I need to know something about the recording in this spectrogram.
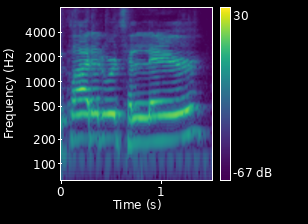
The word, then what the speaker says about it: Clyde Edwards-Hilaire: Maybe some Clyde Edwards-Hilaire. I know the H is silent.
